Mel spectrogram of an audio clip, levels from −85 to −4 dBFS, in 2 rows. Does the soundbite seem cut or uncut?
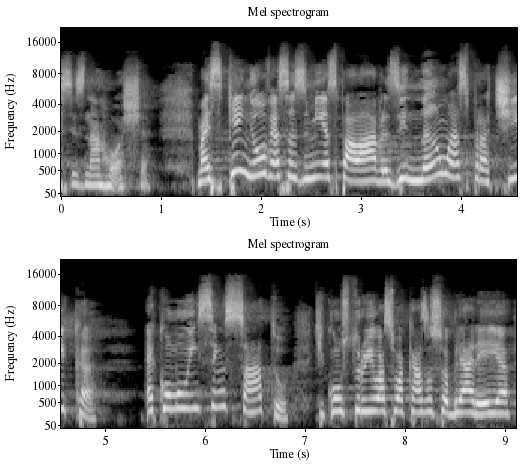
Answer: uncut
